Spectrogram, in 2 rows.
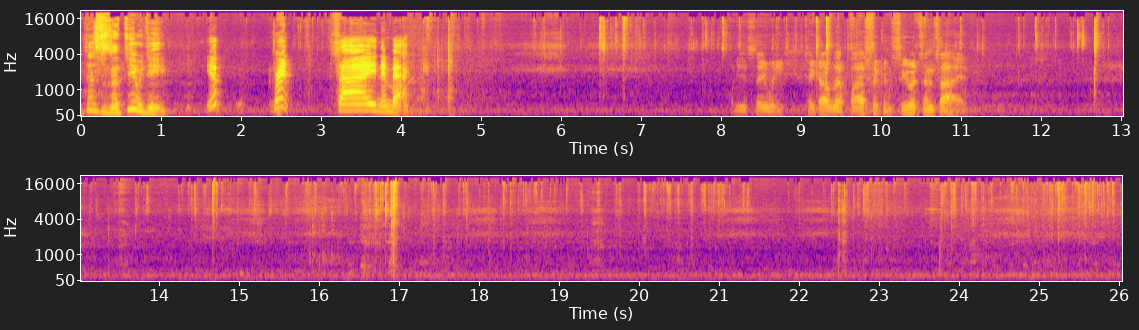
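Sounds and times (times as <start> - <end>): faint steady hum: 0.0 - 26.0
fingers crinkling plastic shrink-wrap: 22.5 - 26.0.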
